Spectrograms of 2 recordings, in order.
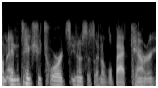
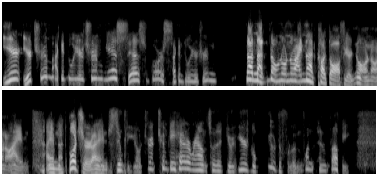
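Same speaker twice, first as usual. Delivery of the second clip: thick put-on Korat accent, very high, swooping pitch; 11 semitones higher than usual. As the groomer character welcoming a rodent customer, thick fake Korat accent. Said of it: "he has a very thick um, Korat accent".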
